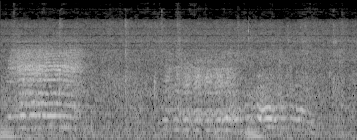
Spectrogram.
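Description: Goats bleat on a goat and cattle farm, a loud close cry at the start followed by a couple of softer, more distant bleats over steady background noise.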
